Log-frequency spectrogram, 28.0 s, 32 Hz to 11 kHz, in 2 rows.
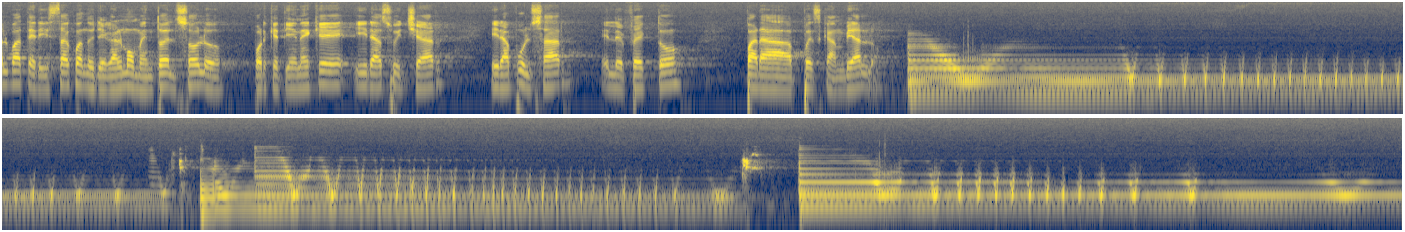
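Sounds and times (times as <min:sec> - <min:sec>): electric bass with effects: 0:09.0 - 0:28.0.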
